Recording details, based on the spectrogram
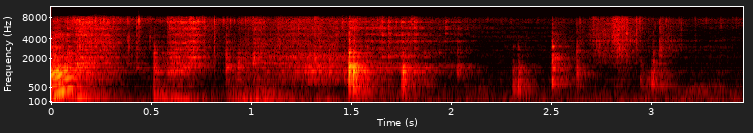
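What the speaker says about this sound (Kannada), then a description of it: "ಇದಕ್ಕೆ ಒಗ್ಗರಣೆ ಹಾಕ್ಕೊತಾ ಇದ್ದೀನಿ ಎರಡಕ್ಕೂ" Hot oil hisses and crackles sharply as tempering sizzles over coconut chutney and spicy chutney, loud at first then fading in bursts, close up with no voices.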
